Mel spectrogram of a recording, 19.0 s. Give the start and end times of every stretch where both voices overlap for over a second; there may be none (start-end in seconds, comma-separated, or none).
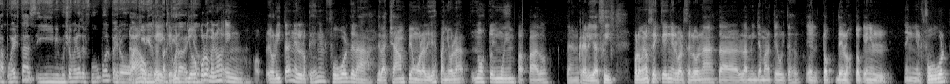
2.6-4.2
